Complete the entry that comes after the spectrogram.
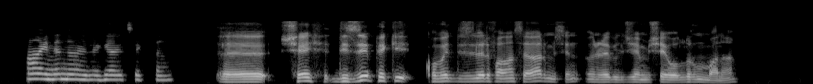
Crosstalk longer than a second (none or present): none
